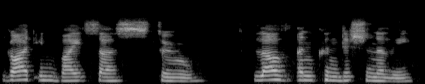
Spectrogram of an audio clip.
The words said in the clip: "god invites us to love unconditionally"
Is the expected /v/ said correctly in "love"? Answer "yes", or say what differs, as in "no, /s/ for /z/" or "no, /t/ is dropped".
yes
